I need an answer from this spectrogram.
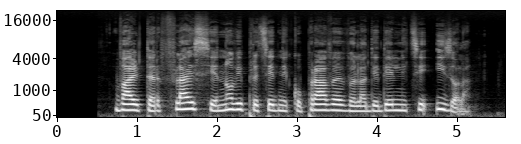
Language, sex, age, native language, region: Slovenian, female, 30-49, Slovenian, Savinja region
